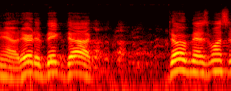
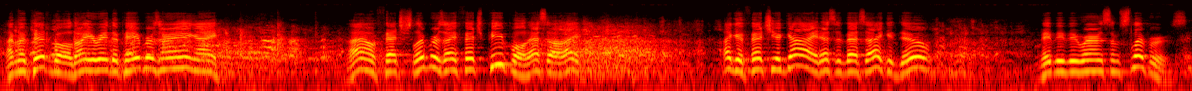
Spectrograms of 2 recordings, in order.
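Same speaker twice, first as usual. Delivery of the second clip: tough-guy dog; 4 semitones higher than usual. Retold or imitated. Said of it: "Pitbull go".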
